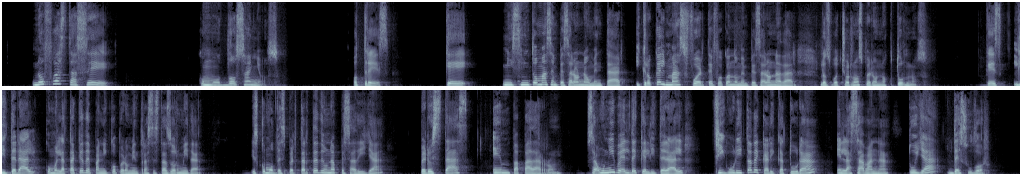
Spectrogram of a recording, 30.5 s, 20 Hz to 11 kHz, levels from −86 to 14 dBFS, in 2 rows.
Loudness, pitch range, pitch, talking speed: -21 LUFS, 170-220 Hz, 190 Hz, 140 wpm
